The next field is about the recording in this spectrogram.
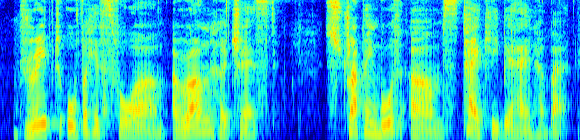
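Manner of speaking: plain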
